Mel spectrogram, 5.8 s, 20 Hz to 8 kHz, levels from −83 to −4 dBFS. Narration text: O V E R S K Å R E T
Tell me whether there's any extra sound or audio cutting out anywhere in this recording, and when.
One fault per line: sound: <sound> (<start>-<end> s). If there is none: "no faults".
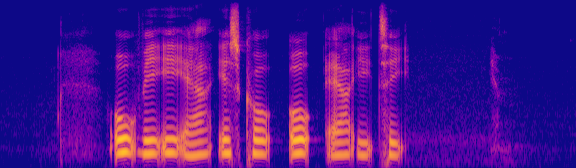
no faults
